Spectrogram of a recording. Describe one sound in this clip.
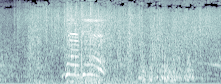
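Rough sea waves crash and roar in a storm.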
